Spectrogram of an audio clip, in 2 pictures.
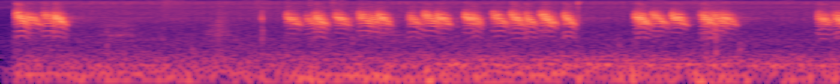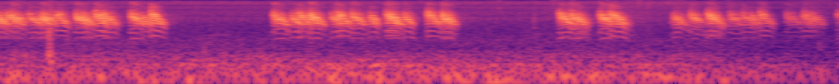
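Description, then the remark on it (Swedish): Several Eurasian tree sparrows chirp busily in a bird cherry tree in dense, overlapping bursts of short tweets, with a low rumbling background throughout and no talking. “Han ja, känt igen pil, Pilfinkar som sitter och konverserar i, i, i häggen.”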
